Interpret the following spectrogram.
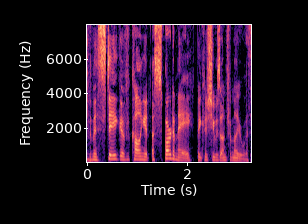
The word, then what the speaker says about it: aspartame: Aspartame. Aspartame. What was the wrong way to say it? A radio colleague of mine made the mistake of calling it aspartame because she was unfamiliar with it.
